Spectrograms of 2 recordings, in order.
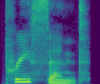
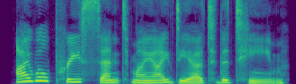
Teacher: Present, stress on the second syllable, as a verb, meaning to give something or to introduce.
